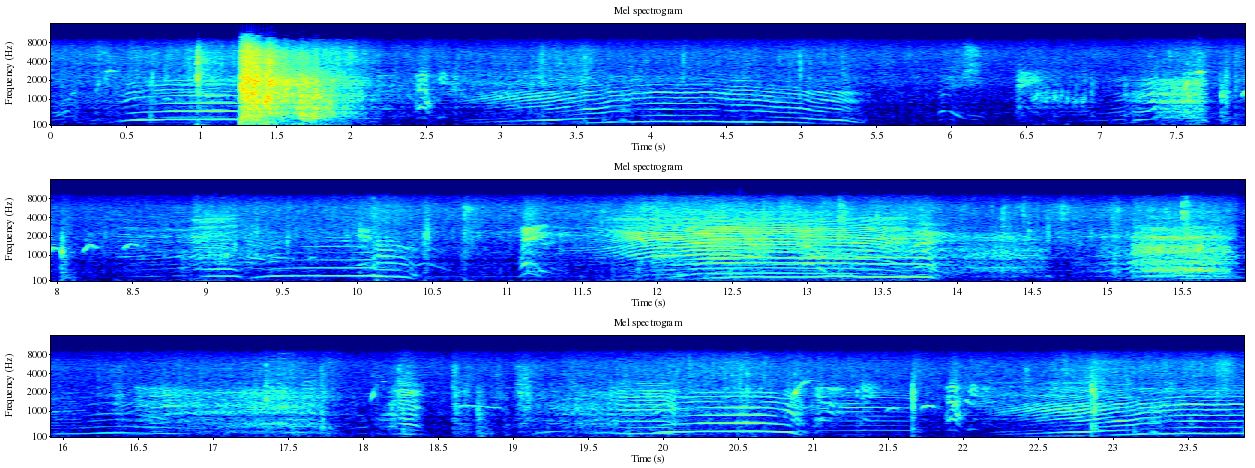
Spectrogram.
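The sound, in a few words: cattle herd mooing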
